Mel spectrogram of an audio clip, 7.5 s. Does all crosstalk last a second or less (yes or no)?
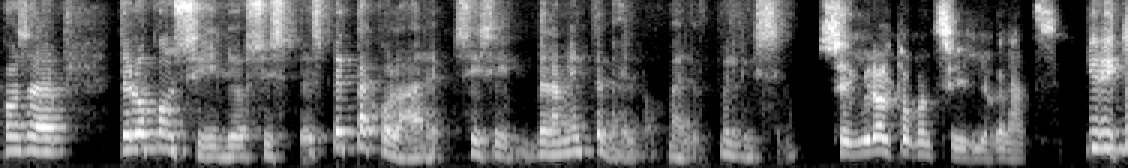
yes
